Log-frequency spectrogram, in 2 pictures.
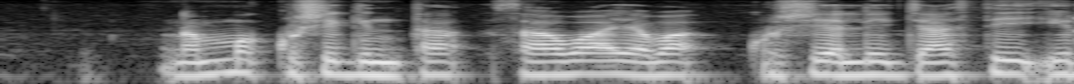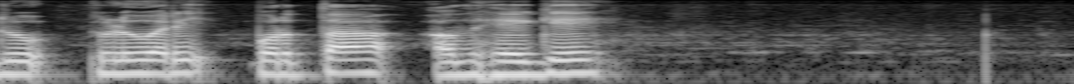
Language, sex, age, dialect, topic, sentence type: Kannada, male, 31-35, Central, agriculture, question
